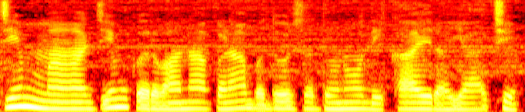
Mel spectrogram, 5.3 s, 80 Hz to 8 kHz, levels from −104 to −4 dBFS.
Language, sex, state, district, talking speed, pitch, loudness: Gujarati, female, Gujarat, Valsad, 115 wpm, 170 Hz, -14 LUFS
